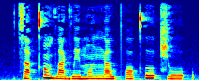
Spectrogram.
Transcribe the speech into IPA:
t͡sa˨ʔ kʰɔ̃˥˧ɡwa˨˩ ɡwe˨˩mɔ̃˧nŋa˧wpʰɔ˧ kʰo˦ʔɕo˨ʔ

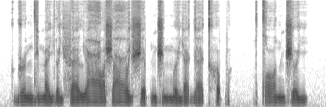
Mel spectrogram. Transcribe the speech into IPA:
ɡə˞ndi mæjɾəjfæli ʕɑʃʌ ʕʊjʃɛpnd͡ʒɪ mə jæɡækʰʌp | tˤɑ nd͡ʒəj

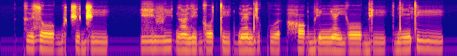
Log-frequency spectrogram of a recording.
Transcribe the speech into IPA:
kɨ˨˦zoː˨ ɡʷə˦t͡ʃɨ˨ d͡ʒi˨ | ɣi˧vi˦˨ ɡã˧zi˦ɡoː˦ tiː˨ɡ͡bɛ̃˦di˧kʷə˧ | hɔ˧ɡ͡bi˨ ɲɛ̃˨joː˨ ɡi˨ | dĩ˨˦tiː˦˨

